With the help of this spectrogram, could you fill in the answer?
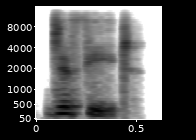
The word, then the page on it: defeat: Indian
